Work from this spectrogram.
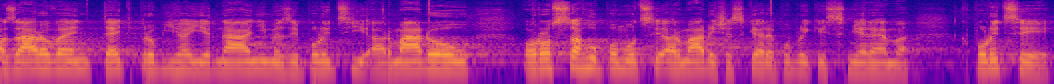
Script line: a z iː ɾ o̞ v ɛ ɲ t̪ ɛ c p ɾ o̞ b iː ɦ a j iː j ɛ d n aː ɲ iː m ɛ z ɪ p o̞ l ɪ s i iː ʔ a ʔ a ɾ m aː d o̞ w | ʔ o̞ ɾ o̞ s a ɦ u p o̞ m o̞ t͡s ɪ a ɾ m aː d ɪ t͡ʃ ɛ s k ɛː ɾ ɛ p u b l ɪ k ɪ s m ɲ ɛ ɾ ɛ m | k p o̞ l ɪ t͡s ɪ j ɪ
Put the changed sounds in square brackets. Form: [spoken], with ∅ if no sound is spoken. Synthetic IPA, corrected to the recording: a z [aː] ɾ o̞ v ɛ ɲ t̪ ɛ c p ɾ o̞ b iː ɦ a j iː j ɛ d n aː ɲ iː m ɛ z ɪ p o̞ l ɪ [t͡s] i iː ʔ a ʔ a ɾ m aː d o̞ w | ʔ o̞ ɾ o̞ s a ɦ u p o̞ m o̞ t͡s ɪ a ɾ m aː d ɪ t͡ʃ ɛ s k ɛː ɾ ɛ p u b l ɪ k ɪ s m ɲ ɛ ɾ ɛ m | k p o̞ l ɪ t͡s ɪ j ɪ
